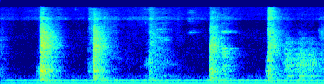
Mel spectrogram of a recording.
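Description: Footsteps of an elderly woman walking away along a hallway: about six soft, evenly spaced steps, a little under a second apart, over a faint steady hum.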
